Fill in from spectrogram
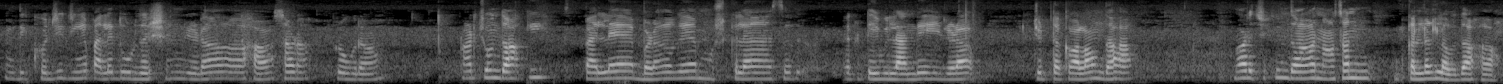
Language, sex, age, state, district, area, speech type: Dogri, female, 45-60, Jammu and Kashmir, Samba, rural, spontaneous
